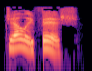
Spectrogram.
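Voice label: "jelly fish", British English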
